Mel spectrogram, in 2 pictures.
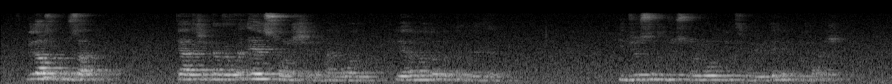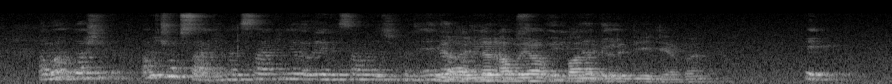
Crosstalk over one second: present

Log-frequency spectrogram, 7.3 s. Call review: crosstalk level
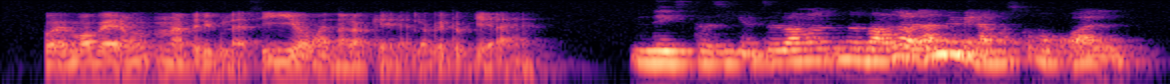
none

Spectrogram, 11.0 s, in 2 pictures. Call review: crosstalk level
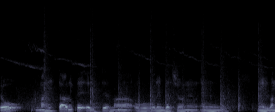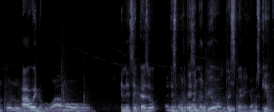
present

